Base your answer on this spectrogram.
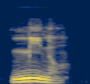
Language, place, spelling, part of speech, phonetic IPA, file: Occitan, Béarn, mina, noun, [miˈnɔ], LL-Q14185 (oci)-mina.wav
- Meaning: mine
